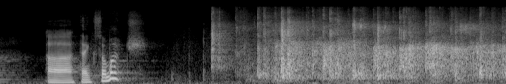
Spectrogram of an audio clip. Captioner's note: applause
